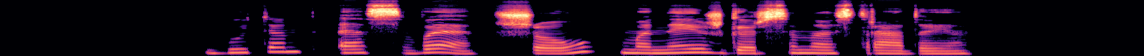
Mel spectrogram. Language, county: Lithuanian, Vilnius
